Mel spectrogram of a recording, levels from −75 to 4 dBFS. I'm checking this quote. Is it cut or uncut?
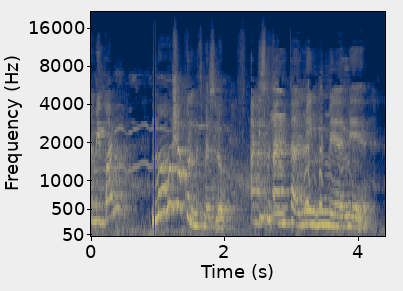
uncut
